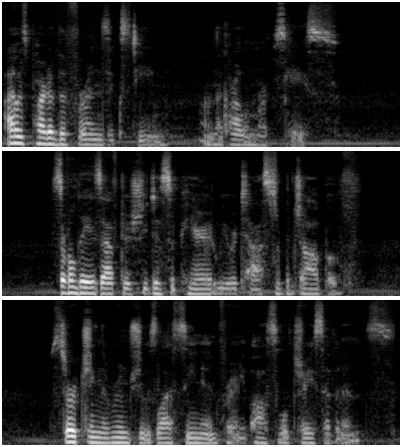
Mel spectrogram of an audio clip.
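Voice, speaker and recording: A man playing a shaken forensics technician, speaking haltingly with long pauses in a mock documentary interview. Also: fairly low pitch, little pitch movement, gravelly, a little mellow, low-quality recording. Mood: haunted, uneasy. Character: shaken male forensics technician recounting a haunting. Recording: background noise with room ambience.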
